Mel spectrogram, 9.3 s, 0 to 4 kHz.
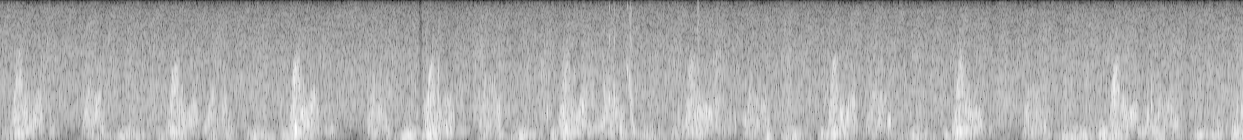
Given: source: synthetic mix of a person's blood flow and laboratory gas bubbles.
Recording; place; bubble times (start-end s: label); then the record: Doppler ultrasound of blood flow; precordium
3.11-3.48 s: bubbles
3.55-3.72 s: bubbles
4.08-4.15 s: bubbles
4.29-4.82 s: bubbles
5.05-5.54 s: bubbles
5.57-5.62 s: bubbles
8.51-8.79 s: bubbles
9.03-9.33 s: bubbles
From the record:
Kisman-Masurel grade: 221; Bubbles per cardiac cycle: several, 3 to 8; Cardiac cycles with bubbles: 10 to 50%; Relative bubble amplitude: barely perceptible (0.100 to 0.250); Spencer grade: 2 (many but less than half of the cardiac periods contain bubble signals, singularly or in groups); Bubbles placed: anywhere in the cardiac cycle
